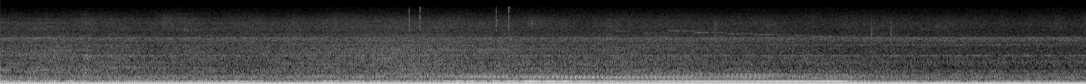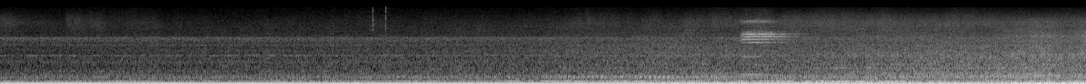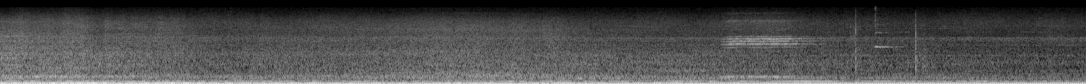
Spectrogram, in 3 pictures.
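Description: A steady, loud low hum or rumble with no speech. It is broken twice, about two-thirds of the way in and near the end, by a brief burst of short high electronic chirps.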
